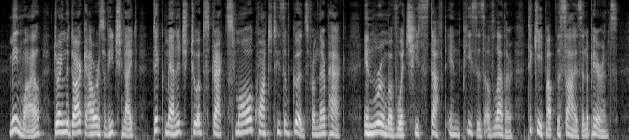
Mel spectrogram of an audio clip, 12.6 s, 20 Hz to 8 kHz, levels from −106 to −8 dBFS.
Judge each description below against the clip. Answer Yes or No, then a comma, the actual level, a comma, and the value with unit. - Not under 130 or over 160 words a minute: No, average, 170 wpm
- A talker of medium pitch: Yes, medium, 165 Hz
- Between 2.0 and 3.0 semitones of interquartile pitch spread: No, wide, 5.6 semitones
